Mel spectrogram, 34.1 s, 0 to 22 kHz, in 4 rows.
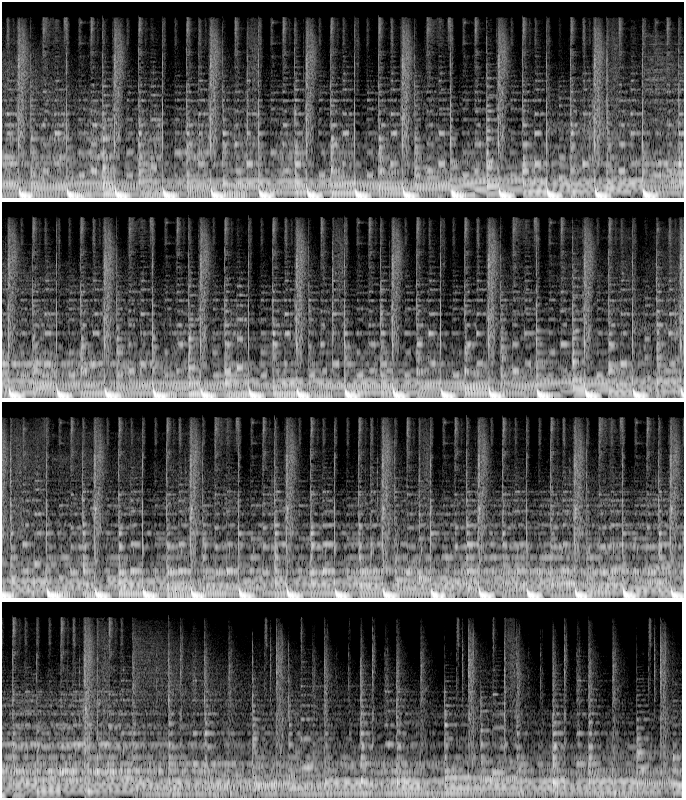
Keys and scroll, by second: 16.8 ctrl+0.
